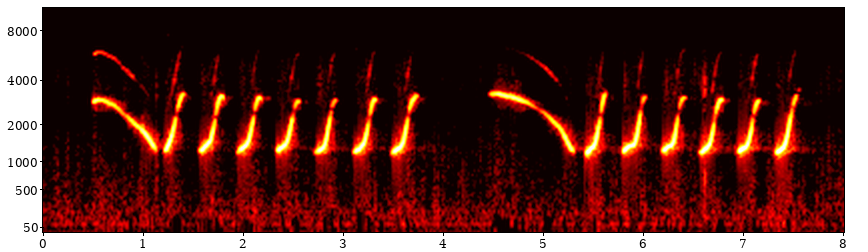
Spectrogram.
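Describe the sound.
A woman whistles an imitation of a cardinal (red bird) song twice: a long descending slur followed by a rapid series of rising upslurred notes, clear with no other sounds.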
